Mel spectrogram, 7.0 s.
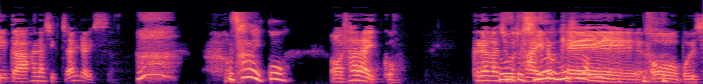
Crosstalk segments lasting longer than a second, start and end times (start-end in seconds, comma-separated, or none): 4.9-6.2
